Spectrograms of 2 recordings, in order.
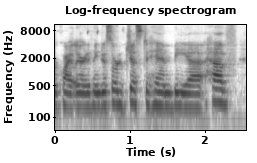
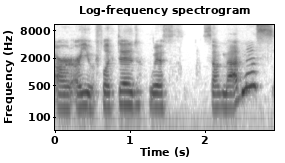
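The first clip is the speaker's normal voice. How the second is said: grave, earnest, quiet, solemn tone; 5 dB quieter than usual. Playing a character approaching Tarook, asking him solemnly. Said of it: "sort of solemnly".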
